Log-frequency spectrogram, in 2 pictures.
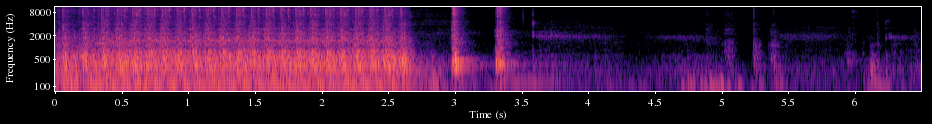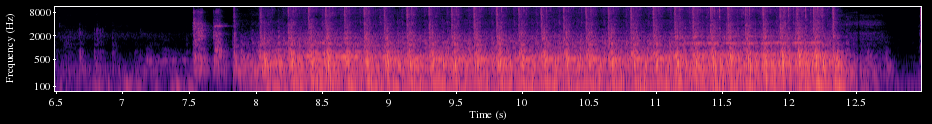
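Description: A sewing machine stitching a half circle quilt block runs in a loud, fast steady whir for a few seconds, stops for a quiet pause with a few clicks, then runs again in a long continuous burst.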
